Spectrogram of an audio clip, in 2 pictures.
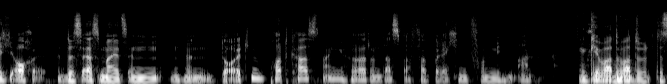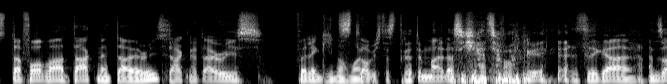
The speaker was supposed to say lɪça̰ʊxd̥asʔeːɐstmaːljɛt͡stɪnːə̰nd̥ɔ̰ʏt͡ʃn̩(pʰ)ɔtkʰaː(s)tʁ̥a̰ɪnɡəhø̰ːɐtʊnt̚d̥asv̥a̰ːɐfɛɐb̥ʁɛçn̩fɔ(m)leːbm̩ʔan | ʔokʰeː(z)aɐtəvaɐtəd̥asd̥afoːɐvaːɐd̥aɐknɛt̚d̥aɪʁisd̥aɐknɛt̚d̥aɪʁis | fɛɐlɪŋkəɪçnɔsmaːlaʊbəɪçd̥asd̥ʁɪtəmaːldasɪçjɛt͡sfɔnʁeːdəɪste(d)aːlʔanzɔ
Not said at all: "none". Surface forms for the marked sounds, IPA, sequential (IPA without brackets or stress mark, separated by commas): pʰ, s, n, v, ɡ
